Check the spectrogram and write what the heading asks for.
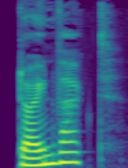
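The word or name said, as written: døgnvagt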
